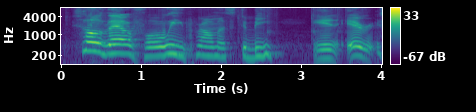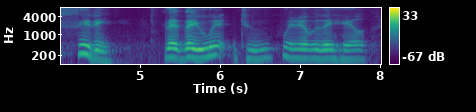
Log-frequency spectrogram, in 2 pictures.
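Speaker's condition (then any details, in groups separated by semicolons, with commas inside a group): Cerebral palsy; from birth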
